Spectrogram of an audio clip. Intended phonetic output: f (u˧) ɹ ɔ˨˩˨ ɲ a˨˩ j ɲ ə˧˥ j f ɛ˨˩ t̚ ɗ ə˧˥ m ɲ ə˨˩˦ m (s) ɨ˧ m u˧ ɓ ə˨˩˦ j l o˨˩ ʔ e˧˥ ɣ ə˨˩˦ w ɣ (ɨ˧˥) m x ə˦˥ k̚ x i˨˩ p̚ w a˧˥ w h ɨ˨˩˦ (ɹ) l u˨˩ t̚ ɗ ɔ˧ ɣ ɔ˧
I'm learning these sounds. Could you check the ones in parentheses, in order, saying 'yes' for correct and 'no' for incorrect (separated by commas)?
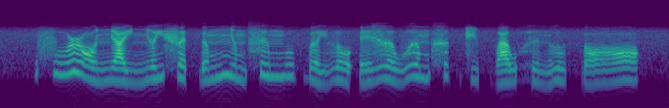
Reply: no, yes, no, no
